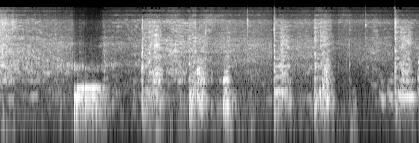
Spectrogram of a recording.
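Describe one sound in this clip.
A metal spoon scrapes and clatters against a metal pan.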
